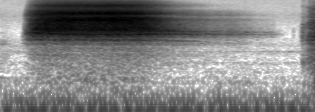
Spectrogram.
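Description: A forceful exhale through pursed lips during a breathing exercise: one loud, steady hiss lasting about a second and a half before tapering away, with another breath starting just as it ends. No one speaks.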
